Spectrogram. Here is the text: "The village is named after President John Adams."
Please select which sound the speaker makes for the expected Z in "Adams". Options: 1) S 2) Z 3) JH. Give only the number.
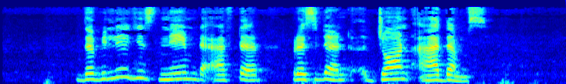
1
